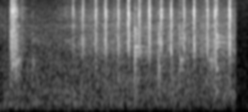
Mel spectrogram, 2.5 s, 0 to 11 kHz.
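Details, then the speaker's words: Old driveshaft center support bearing from a 1997 BMW E39 540i manual at about 260,000 km, spun by hand after removal: rough, gritty ticking about five per second; worn, definitely needed replacement. "just to give you an example with the old bearing sounds like as mentioned earlier it was definitely in need of replacement"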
